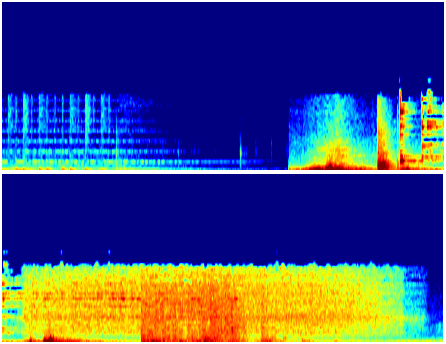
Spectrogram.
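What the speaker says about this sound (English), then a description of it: "You get a new car, breaks down the middle of nowhere." A new car breaks down in the middle of nowhere: a faint rattling sputter, then a loud burst of hissing steam with several sharp knocks and clanks that settles into a long, steady hiss.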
